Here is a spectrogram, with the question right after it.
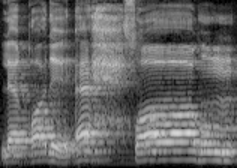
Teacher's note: ലഖദ് ഖാഫിന് തഫ്ഖീമാണ്, ഇസ്തിഅലാഇൻ്റെ ഹർഫാണ്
